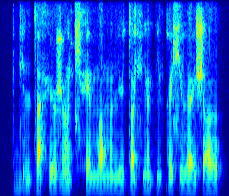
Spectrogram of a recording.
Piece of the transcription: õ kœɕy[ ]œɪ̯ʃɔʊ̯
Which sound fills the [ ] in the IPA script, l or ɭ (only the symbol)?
l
